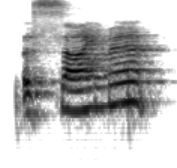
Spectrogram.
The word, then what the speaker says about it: assignment: Assignment has a silent G right there.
